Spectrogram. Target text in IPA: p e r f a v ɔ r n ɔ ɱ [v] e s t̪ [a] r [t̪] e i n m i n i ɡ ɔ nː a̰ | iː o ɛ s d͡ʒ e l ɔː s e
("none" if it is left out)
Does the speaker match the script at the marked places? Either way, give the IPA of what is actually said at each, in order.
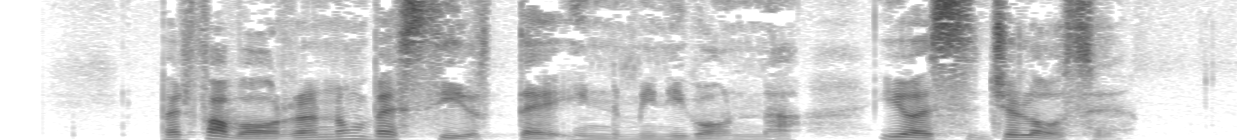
v, i, t̪

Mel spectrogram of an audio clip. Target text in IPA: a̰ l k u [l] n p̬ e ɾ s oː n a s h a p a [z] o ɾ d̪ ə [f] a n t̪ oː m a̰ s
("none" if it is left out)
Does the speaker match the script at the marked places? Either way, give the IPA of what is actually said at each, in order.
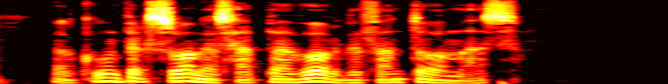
none, v, f

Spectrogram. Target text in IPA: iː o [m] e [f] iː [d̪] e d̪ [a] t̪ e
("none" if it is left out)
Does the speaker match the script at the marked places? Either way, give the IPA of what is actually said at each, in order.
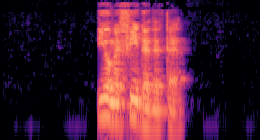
m, f, d̪, e

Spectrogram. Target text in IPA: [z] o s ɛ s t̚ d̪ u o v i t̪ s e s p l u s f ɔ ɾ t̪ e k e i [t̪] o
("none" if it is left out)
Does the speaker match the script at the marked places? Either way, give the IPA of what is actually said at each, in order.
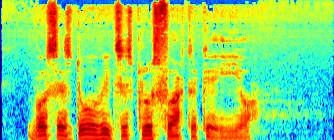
v, none

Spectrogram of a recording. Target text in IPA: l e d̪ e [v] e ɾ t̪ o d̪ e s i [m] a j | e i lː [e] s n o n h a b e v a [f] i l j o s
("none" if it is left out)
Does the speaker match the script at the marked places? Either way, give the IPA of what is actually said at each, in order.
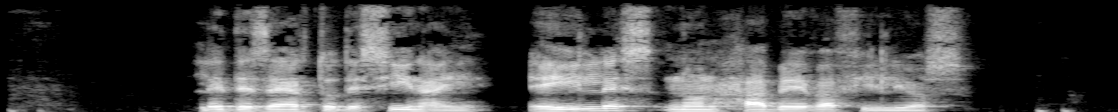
z, n, e, f

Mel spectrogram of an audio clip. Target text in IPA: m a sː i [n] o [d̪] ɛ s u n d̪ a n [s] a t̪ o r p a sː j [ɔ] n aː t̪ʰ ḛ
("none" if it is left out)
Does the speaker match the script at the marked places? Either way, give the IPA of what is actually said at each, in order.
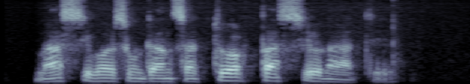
m, none, s, o

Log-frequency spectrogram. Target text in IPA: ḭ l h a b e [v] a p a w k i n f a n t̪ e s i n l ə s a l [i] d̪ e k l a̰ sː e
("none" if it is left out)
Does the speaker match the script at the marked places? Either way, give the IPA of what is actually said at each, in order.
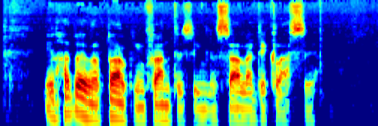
v, a

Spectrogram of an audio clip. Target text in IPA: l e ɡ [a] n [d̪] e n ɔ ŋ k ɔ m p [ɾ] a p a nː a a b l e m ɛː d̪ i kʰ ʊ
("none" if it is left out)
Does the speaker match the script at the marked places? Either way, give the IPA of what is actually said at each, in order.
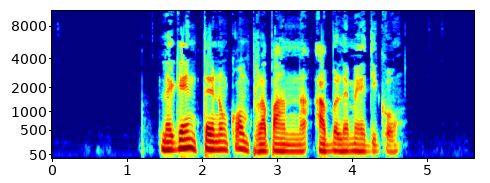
ɛ, t̪, ɾ

